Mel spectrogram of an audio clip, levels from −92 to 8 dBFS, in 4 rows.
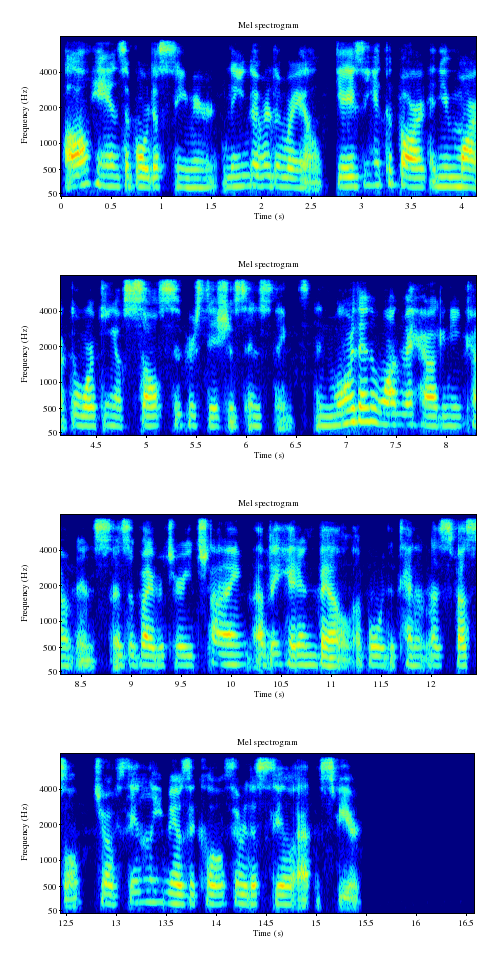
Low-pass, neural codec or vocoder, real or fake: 7.2 kHz; codec, 24 kHz, 6 kbps, HILCodec; fake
